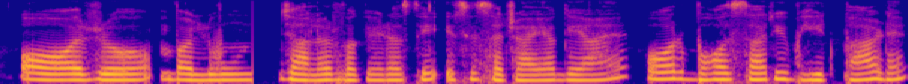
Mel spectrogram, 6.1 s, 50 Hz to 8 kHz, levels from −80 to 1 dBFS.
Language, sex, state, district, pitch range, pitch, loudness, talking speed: Hindi, female, Bihar, Gopalganj, 200-225 Hz, 205 Hz, -14 LUFS, 140 wpm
